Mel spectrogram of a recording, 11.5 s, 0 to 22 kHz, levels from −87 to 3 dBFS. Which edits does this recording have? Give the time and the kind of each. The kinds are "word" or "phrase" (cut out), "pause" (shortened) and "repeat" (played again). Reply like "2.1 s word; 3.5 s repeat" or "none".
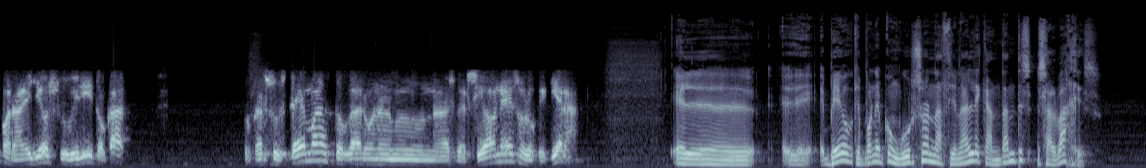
8.5 s word; 8.8 s word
